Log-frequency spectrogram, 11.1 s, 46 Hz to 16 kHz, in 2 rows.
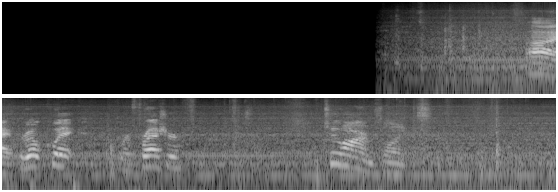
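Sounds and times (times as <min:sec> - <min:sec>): mechanical hum: 0:03.8 - 0:11.0.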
